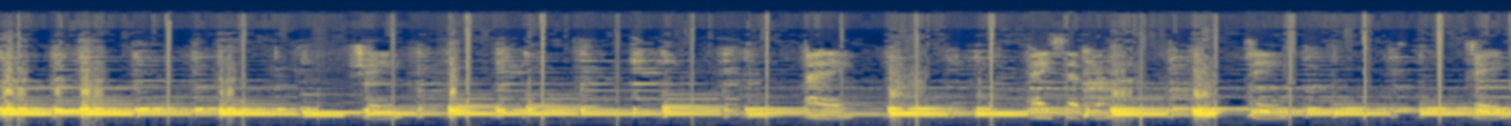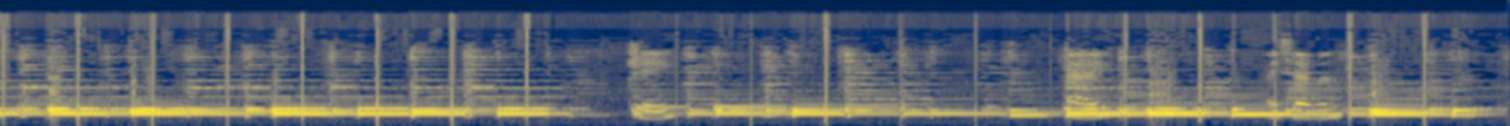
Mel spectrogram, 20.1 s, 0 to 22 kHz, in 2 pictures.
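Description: Ukulele strummed steadily through the chord progression D, G, A, A7, changing chord every few seconds. There is a brief break in the strumming about two-thirds of the way through.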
